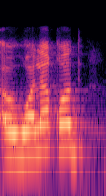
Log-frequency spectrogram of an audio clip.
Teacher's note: واو کو جو ہے ہم گول ہونٹوں سے پڑھیں گے، اور گول ہونٹوں سے تو پڑھیں گے لیکن ہمارے جو گول ہونٹ وہ ایسے ہوں، بالکل ہی گول نہ ہوں، تھوڑے سے ایسے ہوں کہ ہم پینسل ہماری بیچ میں سے جا سکے، اتنا ہمارا بیچ میں سے سوراخ ہونا چاہیے۔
